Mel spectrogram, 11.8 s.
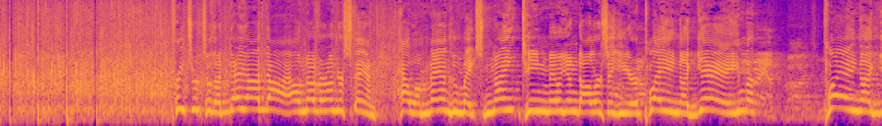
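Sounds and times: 
heavy beats: 0:00.0 - 0:03.8
crowd applause: 0:00.0 - 0:06.6
speech: 0:02.4 - 0:10.3, 0:11.0 - 0:11.7.

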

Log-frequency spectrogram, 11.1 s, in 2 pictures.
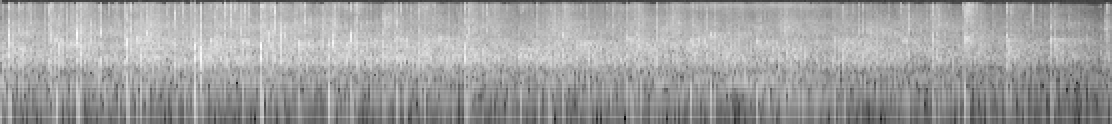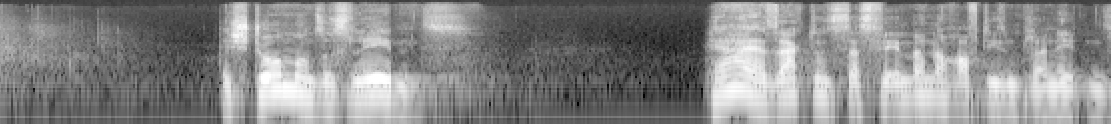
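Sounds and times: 
audience applause: 0:00.0 - 0:06.0
speech: 0:06.6 - 0:07.9, 0:09.1 - 0:11.1.

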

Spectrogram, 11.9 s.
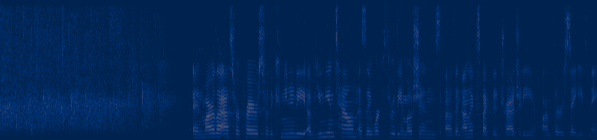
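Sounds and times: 
audience applause: 0:00.0 - 0:03.2
speech: 0:03.9 - 0:11.9.

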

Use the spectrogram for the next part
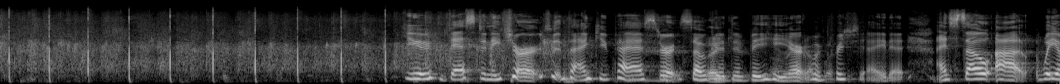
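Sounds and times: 
church audience applauding to welcome a guest speaker: 0:00.0 - 0:06.0
speech: 0:04.0 - 0:10.5.

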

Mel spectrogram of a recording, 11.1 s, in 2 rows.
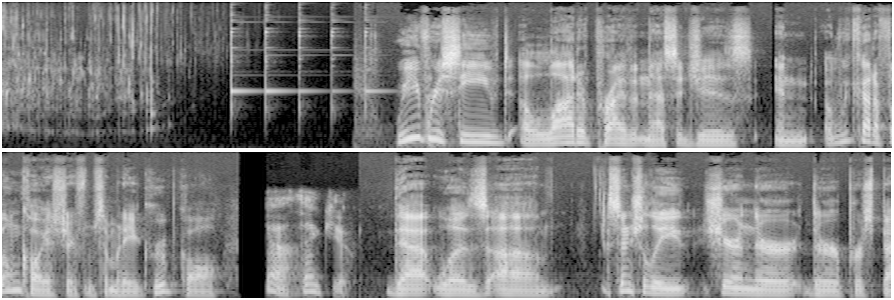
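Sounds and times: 
liquid being poured: 0:00.0 - 0:02.5
spoon clinking against a glass while stirring: 0:01.4 - 0:02.8
speech: 0:02.4 - 0:11.1.

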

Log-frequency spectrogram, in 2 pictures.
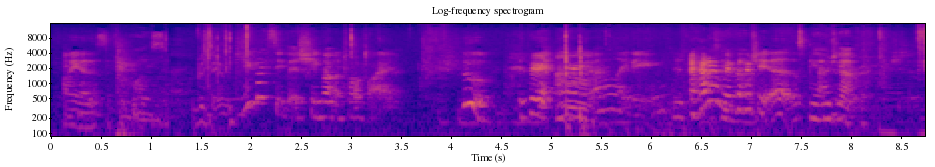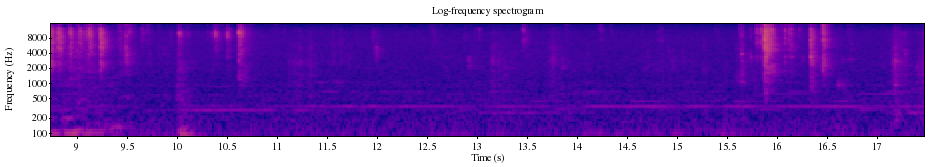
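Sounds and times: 
speech: 0:00.2 - 0:08.4
crunching food while eating: 0:08.6 - 0:12.1, 0:12.8 - 0:14.2, 0:15.5 - 0:17.4.

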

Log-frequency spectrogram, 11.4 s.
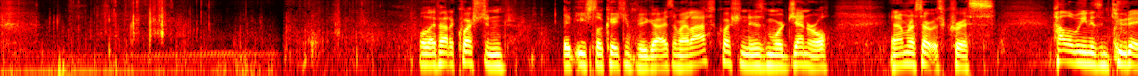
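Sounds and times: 
low hum: 0:00.0 - 0:04.1
footsteps of people walking outdoors at night: 0:00.0 - 0:11.3
speech: 0:04.2 - 0:11.3.

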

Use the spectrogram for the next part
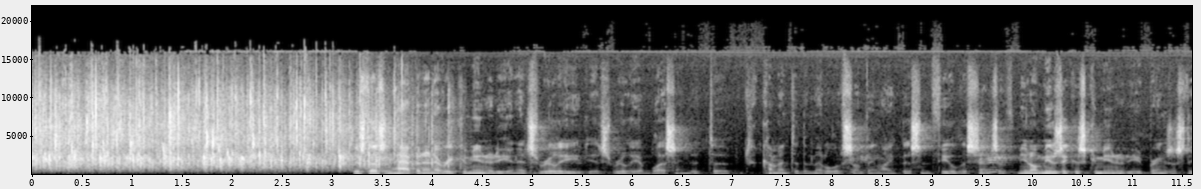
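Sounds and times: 
music festival audience clapping for the organisers: 0:00.0 - 0:04.4
speech: 0:03.2 - 0:11.5.

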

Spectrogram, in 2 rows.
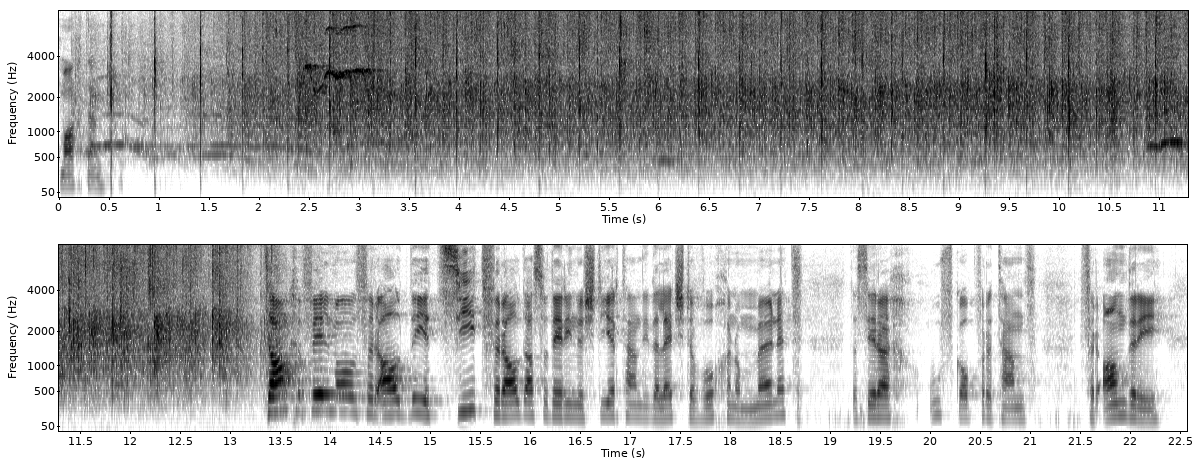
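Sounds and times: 
speech: 0:00.0 - 0:00.8, 0:13.4 - 0:22.4
audience applause: 0:00.3 - 0:13.7.

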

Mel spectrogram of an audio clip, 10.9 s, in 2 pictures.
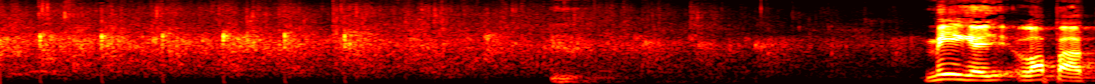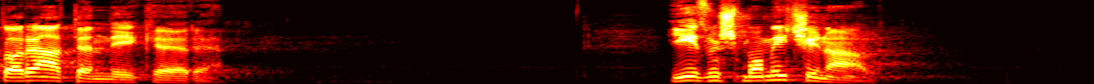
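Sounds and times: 
audience applauding: 0:00.0 - 0:04.7
speech: 0:02.8 - 0:03.1, 0:04.6 - 0:06.6, 0:08.8 - 0:10.0.

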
